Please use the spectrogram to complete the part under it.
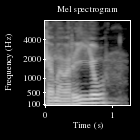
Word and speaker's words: Camarillo: Zappa prononce Camarillo, le nom d'une ville de Californie, pour rimer avec Brio, un nom commercial associé à des chiffons de nettoyage.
